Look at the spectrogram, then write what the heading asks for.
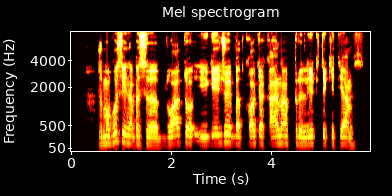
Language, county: Lithuanian, Šiauliai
